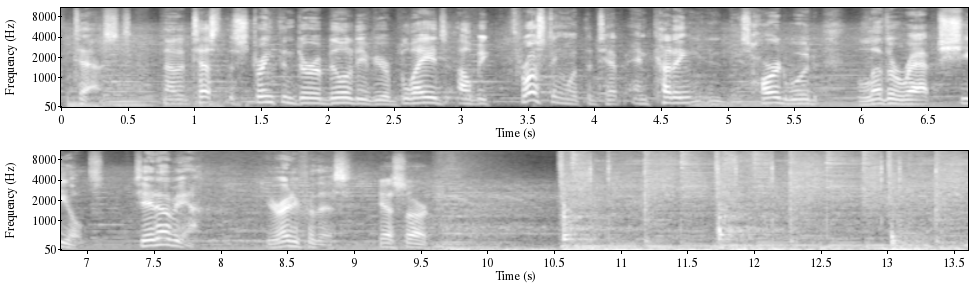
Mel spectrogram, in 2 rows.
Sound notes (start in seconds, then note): 10.1 chopping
